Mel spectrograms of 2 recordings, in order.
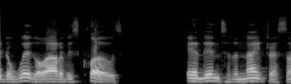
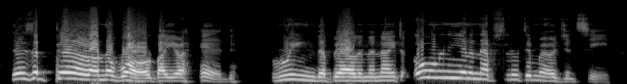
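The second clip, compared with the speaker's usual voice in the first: high-pitched haughty matron, crisp and stern; snappy strict matron; 6 semitones higher, 3 dB louder than usual. A narrator's reading. Matron laying down ward rules to new boy, snapped and imperious. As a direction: rattle off stern orders, swooping high. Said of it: "Her words snapped like the crack".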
